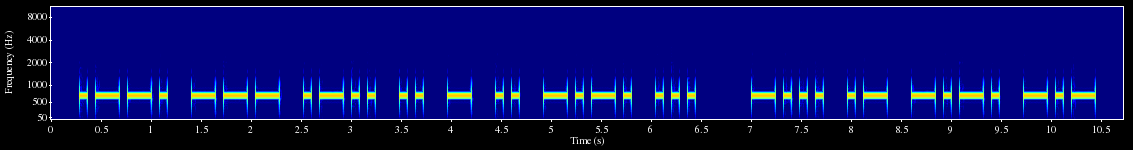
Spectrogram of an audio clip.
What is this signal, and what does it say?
Morse code, heard as a keyed tone, about 15 wpm, 700 Hz. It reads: POLITICS BACK
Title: Sentences from Top 1000 Words - Review Part 6 - 15wpm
